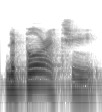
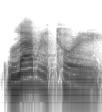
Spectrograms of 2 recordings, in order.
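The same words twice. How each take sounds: First: It is said with a British accent. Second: It is said with an American accent.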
